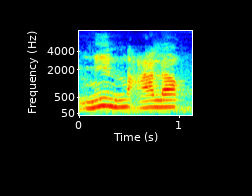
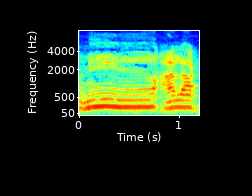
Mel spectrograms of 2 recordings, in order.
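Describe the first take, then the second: First: The n is pronounced clearly and distinctly. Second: The n is concealed into a nasal sound. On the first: The speaker calls it right. "tapi min alaq. Ya, dibaca jelas" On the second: The speaker calls it wrong. "Jangan dibaca"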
